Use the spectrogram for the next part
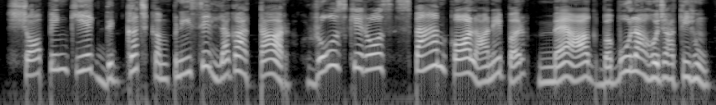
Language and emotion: Hindi, angry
